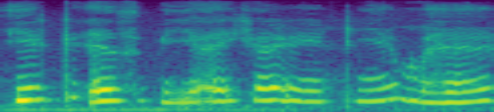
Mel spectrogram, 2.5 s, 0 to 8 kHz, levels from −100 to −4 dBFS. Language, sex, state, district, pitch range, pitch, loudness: Hindi, female, Bihar, Supaul, 290-320 Hz, 305 Hz, -17 LUFS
